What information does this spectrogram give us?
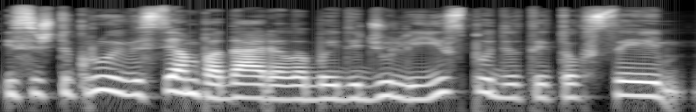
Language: Lithuanian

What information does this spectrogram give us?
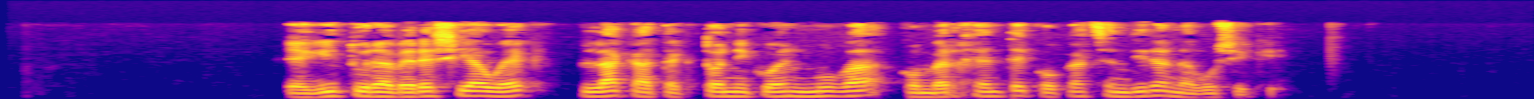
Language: Basque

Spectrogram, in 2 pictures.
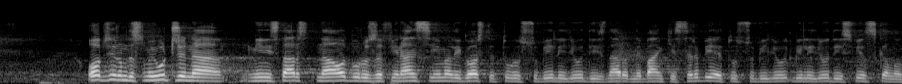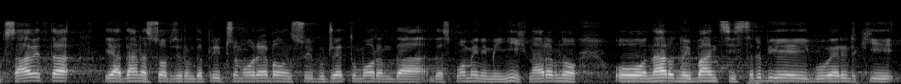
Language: Serbian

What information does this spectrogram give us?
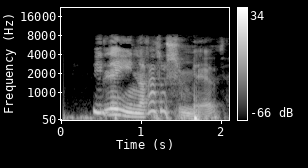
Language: Kabyle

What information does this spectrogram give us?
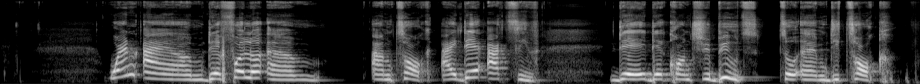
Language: Nigerian Pidgin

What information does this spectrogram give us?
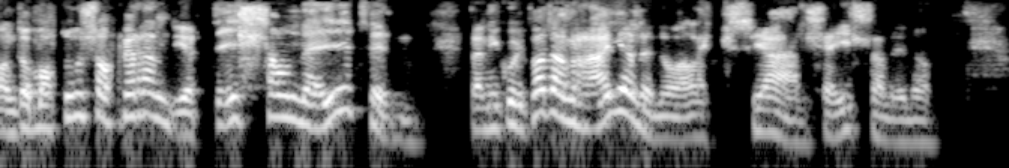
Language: Welsh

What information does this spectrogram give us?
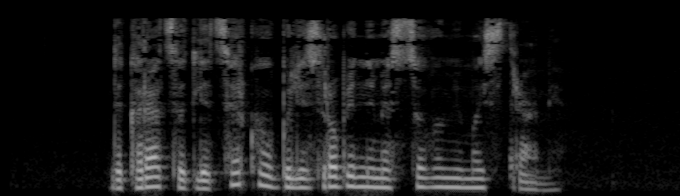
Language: Belarusian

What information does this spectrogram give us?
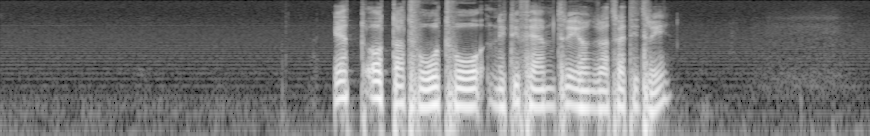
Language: Swedish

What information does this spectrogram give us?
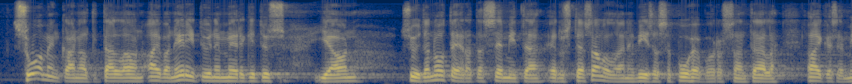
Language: Finnish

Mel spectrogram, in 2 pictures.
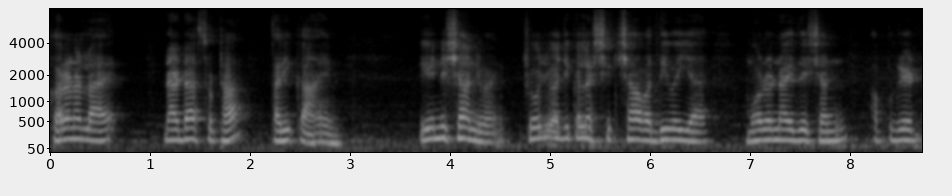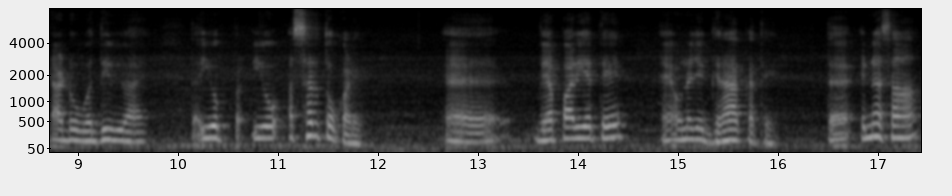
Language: Sindhi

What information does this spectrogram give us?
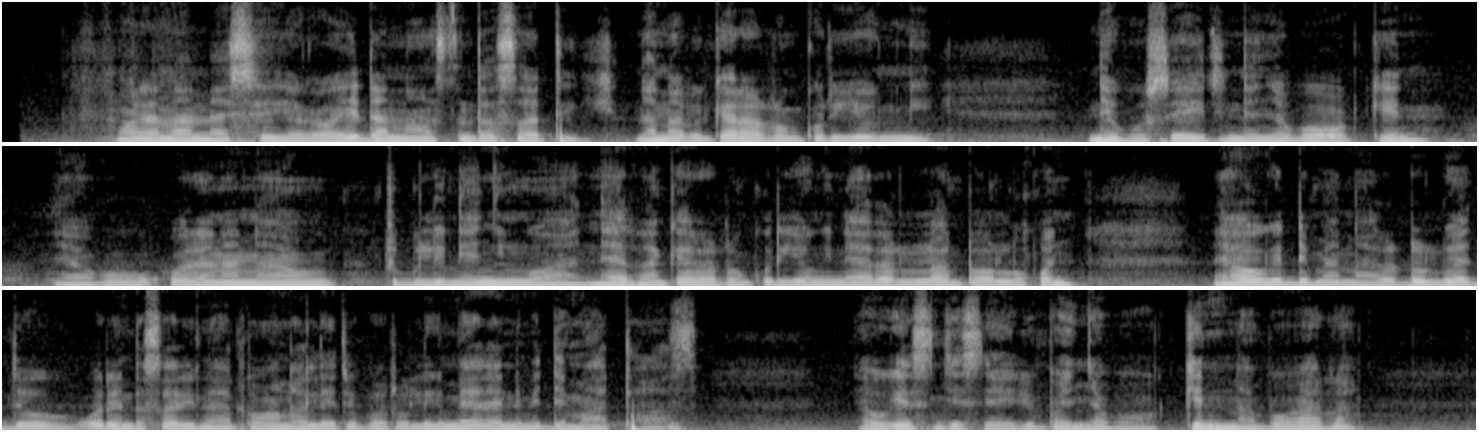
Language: Masai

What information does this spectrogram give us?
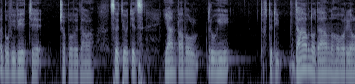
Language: Slovak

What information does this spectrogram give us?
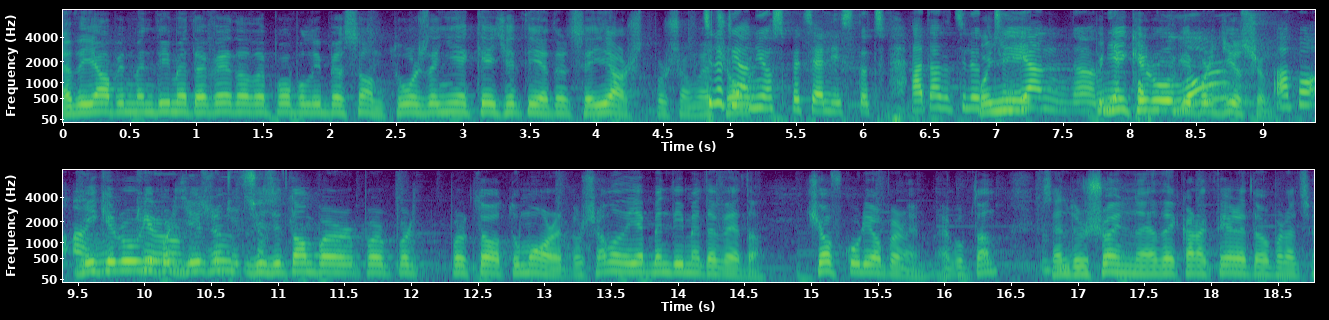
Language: Romanian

